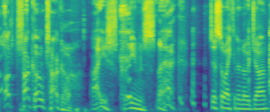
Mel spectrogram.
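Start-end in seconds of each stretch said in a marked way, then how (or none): 0.1-2.7 slow documentary true-crime narrator voice. Asked by another speaker to read a news item, true crime narrator voice. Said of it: "true crime voice".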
